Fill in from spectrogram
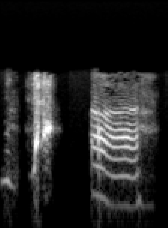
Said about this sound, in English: And yes, I have the hiccups. And they sound horrible. Also, in about three more, they're going to start to hurt.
